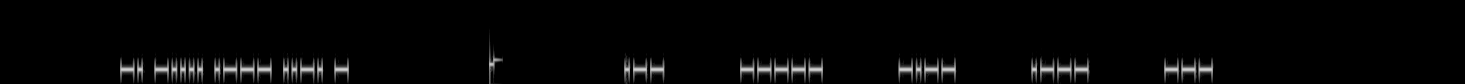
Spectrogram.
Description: Morse code, heard as a keyed tone, about 28 wpm, spaced as for 14 wpm, 700 Hz. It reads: N6JFT W0YJO
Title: USA Call Signs - 5 Characters - 6x Character Spacing - 28wpm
